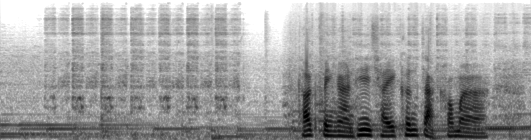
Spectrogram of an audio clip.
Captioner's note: speaking foreign language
